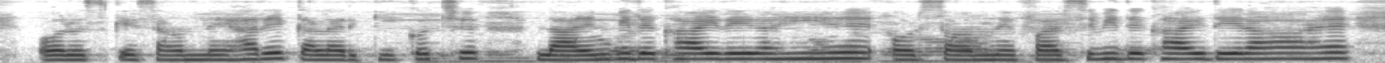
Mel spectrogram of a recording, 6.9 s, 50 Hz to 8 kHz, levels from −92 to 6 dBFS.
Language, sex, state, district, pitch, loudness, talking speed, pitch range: Hindi, female, Chhattisgarh, Sarguja, 235 Hz, -21 LUFS, 175 wpm, 215-260 Hz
